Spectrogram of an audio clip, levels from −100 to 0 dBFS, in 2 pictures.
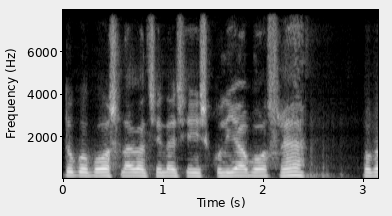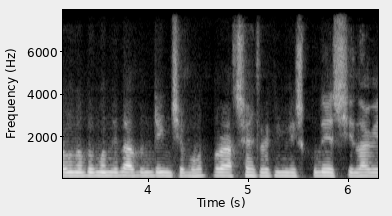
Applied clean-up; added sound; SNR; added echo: neural mask model DeepFilterNet 3.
